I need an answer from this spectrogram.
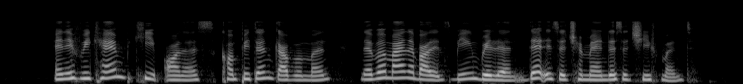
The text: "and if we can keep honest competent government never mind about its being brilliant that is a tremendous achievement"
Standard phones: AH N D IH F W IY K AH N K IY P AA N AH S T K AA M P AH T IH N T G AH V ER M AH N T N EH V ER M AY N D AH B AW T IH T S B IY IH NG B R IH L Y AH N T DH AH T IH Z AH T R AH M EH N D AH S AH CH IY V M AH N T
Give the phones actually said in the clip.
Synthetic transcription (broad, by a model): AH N IH F W IY K AH N K IY P AA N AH S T K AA M P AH T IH N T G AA V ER M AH N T N EH V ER M AY N D AH B AW T IH T S B IY IH NG B R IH L Y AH N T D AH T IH S AH T R AH M EH N D AH S AH CH IY V M AH N T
